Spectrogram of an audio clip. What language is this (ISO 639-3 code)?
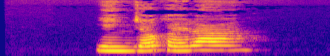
yue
